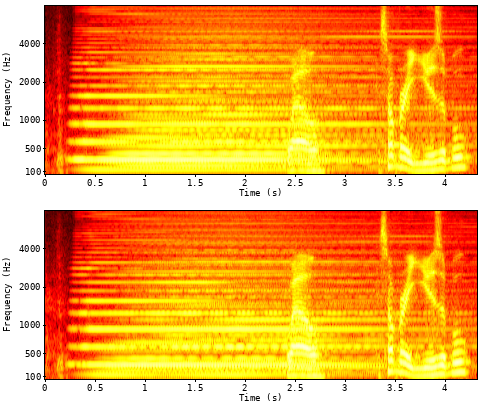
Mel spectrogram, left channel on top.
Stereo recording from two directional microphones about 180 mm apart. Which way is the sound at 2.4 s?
25° right (ahead or behind).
